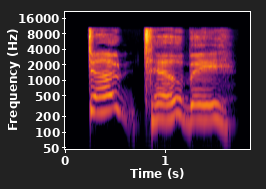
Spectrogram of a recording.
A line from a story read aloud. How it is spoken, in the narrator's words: the third man said, fighting a yawn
